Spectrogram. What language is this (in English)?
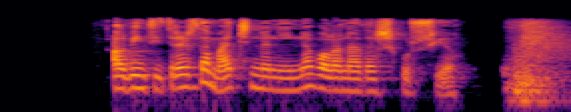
Catalan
